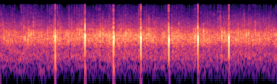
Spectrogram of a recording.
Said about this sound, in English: I have the privilege of having my dad here in the back here. Would you give my dad and my mom a big round of applause?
